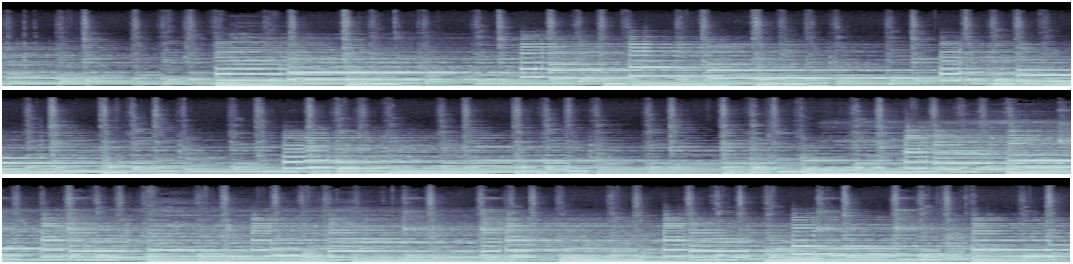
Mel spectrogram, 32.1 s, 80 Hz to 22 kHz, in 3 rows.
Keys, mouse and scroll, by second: 3.6 scroll up 2, 3.9-5.4 middle drag, 5.8 alt+e, 14.3-15.0 middle drag, 16.9 alt+e, 19.4 scroll down 1, 19.6 middle click, 20.6 drag, 20.8-21.8 middle drag, 21.8 scroll down 2, 22.0-22.5 middle drag, 22.5-22.9 scroll up 2, 22.9-24.4 middle drag, 24.9 click, 25.4 ctrl+z, 25.7 ctrl+z, 25.9-27.4 middle drag, 28.8 drag, 29.5 Tab, 29.7 click, 30.3 Tab, 30.9 Tab, 31.0 click, 31.4 Tab, 31.8 Tab.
